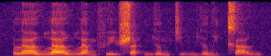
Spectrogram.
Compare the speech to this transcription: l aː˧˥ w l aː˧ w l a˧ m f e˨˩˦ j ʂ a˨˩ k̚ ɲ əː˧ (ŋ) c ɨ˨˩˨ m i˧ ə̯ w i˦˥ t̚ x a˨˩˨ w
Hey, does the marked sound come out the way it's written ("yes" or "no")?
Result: no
